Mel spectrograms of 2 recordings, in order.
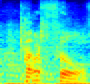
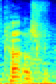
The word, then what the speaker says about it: Cutforth: Cutforth. Cutforth. Get cut and forth.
